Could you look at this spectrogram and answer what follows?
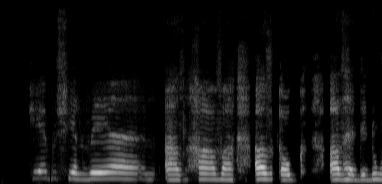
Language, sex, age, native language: Icelandic, male, 12, Icelandic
